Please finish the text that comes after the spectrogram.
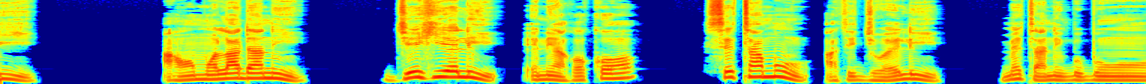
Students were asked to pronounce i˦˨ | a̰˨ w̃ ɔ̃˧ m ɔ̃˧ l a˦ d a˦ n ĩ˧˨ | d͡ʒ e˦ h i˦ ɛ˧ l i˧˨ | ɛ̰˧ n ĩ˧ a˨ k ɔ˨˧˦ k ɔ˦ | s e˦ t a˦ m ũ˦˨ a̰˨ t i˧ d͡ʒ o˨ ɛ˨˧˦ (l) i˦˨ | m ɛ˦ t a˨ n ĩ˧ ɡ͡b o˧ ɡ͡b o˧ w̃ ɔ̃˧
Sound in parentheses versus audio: correct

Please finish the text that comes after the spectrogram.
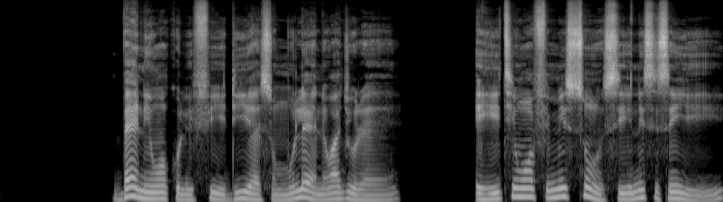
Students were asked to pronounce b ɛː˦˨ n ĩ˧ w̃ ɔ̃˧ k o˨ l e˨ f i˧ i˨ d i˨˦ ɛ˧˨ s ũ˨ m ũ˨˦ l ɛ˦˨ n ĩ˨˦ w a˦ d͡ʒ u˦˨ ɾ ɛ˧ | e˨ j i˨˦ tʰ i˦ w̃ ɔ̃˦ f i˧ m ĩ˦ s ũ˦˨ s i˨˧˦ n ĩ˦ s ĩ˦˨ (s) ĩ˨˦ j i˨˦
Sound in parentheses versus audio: correct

